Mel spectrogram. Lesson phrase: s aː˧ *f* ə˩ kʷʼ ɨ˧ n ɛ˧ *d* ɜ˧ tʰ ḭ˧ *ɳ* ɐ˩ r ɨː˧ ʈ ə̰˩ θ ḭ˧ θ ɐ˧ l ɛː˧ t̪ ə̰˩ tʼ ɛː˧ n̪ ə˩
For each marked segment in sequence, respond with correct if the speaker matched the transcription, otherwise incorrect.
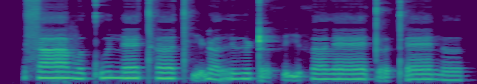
incorrect: v, incorrect: tʰ, correct

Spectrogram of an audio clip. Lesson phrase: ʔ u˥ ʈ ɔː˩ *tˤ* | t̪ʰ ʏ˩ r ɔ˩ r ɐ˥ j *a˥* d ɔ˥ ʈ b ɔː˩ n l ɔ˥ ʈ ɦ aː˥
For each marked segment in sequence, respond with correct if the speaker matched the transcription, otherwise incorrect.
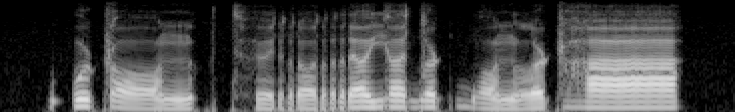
incorrect: n, incorrect: ɐ˥

